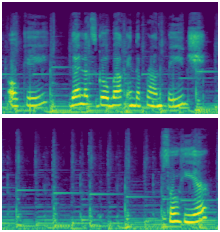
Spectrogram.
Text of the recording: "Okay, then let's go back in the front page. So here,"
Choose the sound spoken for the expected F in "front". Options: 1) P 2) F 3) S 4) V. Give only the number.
1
